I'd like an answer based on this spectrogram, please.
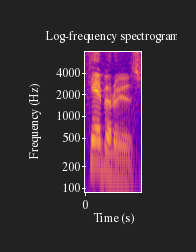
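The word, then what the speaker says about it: Cerberus: I say kberus because that's the more Latin pronunciation of Cberus, as you would know from Greek mythos.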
